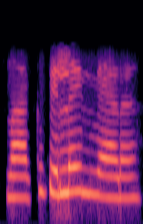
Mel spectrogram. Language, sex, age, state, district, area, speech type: Telugu, female, 18-30, Andhra Pradesh, Vizianagaram, rural, conversation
